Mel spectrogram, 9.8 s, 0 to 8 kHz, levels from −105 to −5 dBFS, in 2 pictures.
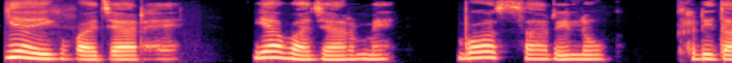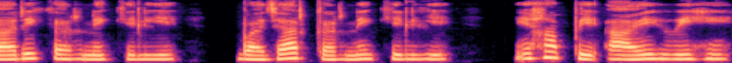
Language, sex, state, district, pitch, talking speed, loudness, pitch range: Hindi, female, Bihar, Saran, 210 Hz, 145 wpm, -16 LUFS, 200-225 Hz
